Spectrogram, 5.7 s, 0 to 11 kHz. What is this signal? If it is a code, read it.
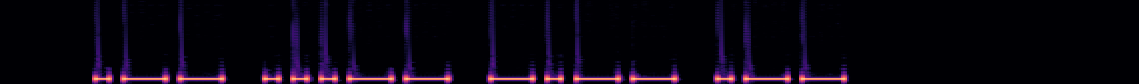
Morse code, heard as a keyed tone, about 17 wpm, 700 Hz. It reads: W3YW
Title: USA Call Signs - 4 Characters - Repeated 3x - 17wpm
